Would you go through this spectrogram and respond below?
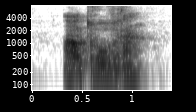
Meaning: present participle of entrouvrir
- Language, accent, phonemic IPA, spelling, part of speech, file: French, Canada, /ɑ̃.tʁu.vʁɑ̃/, entrouvrant, verb, LL-Q150 (fra)-entrouvrant.wav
